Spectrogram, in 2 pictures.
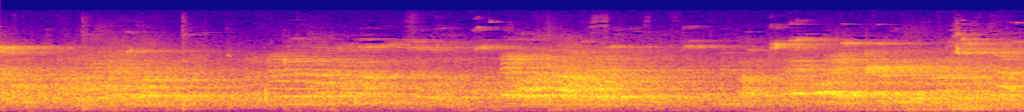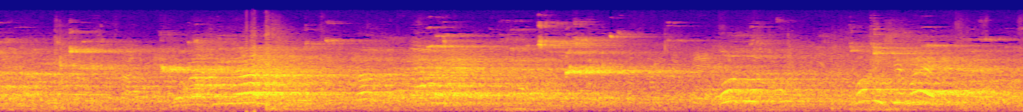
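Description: Indoor futsal match: the ball being kicked and bouncing on the sports-hall floor amid players' shouts and calls, all echoing in a large hall.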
